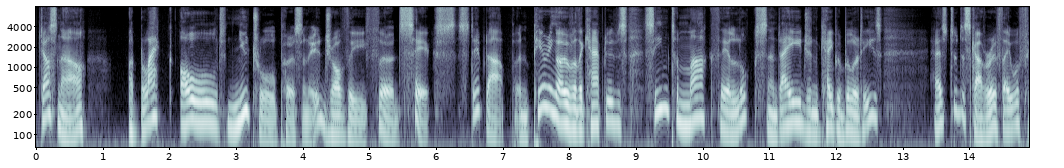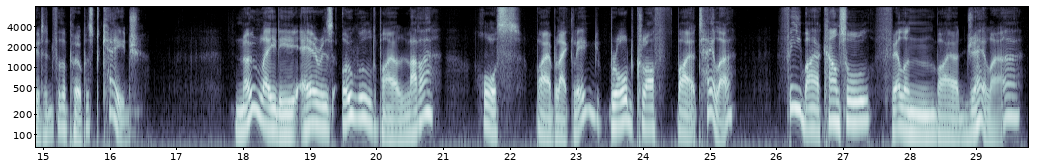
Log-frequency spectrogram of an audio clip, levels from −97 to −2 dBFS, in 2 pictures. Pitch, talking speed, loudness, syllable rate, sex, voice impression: 130 Hz, 125 wpm, -18 LUFS, 3.8 syllables/s, male, masculine, middle-aged, tensed, powerful, bright, soft, cool, intellectual, calm, slightly mature, friendly, reassuring, wild, kind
